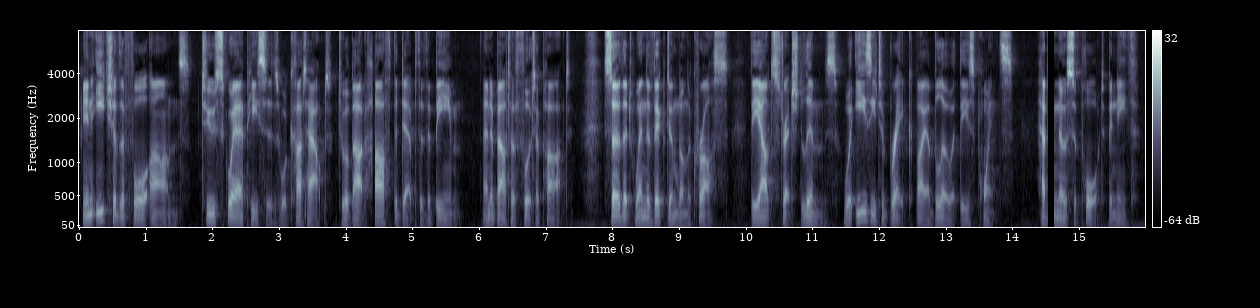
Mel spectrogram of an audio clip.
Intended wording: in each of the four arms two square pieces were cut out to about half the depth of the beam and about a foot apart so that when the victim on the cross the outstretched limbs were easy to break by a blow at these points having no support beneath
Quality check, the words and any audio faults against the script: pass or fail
fail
